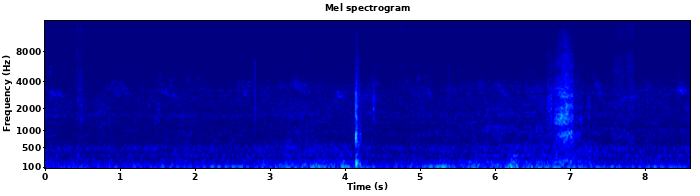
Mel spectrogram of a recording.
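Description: Quiet outdoor background with a steady low hum, one sharp click about four seconds in and a short rustling scrape near seven seconds, likely from the handling of household things by hand.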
